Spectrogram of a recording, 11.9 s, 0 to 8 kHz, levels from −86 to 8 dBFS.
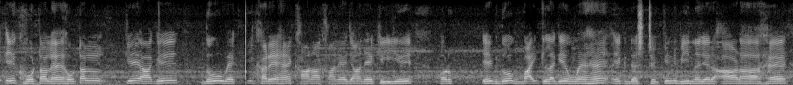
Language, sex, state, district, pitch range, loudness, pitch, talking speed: Hindi, male, Bihar, Araria, 170-195 Hz, -19 LUFS, 185 Hz, 145 wpm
